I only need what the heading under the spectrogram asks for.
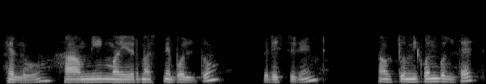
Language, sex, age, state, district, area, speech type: Marathi, male, 18-30, Maharashtra, Wardha, rural, conversation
